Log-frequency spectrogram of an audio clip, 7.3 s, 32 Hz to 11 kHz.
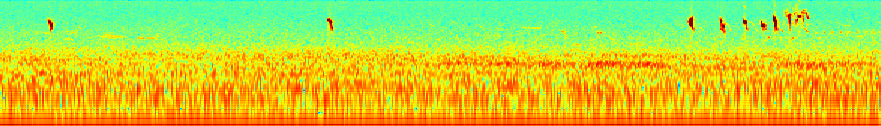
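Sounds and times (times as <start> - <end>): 
horned lark singing: 0.0 - 1.6, 3.5 - 7.3.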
